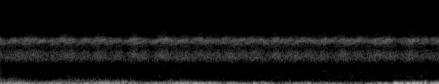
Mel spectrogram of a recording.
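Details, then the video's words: Frog chorus on a summer night along a country road: a dense, steady trilling drone in two bands, one middle-pitched and one higher, with low rumbling noise underneath and a louder thump near the end. "Cool frog sound"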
